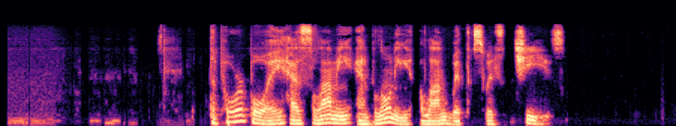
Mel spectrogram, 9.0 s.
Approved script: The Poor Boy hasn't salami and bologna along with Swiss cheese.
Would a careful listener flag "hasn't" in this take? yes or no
yes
